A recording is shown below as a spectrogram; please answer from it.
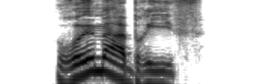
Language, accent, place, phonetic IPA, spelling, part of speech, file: German, Germany, Berlin, [ˈʁøːmɐˌbʁiːf], Römerbrief, noun, De-Römerbrief.ogg
- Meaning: the Epistle to the Romans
